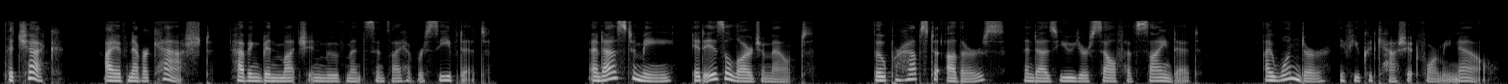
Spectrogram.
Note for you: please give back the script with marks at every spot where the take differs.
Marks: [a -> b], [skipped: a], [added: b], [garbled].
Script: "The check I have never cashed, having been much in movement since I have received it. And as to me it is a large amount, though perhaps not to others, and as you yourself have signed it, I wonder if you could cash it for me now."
"The check I have never cashed, having been much in movement since I have received it. And as to me it is a large amount, though perhaps [skipped: not] to others, and as you yourself have signed it, I wonder if you could cash it for me now."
